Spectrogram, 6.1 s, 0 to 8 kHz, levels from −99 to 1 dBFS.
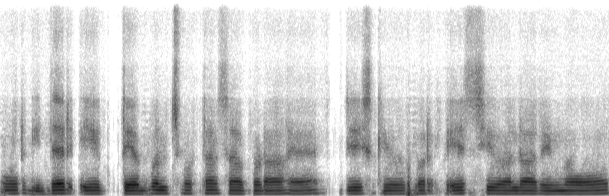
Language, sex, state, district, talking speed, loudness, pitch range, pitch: Hindi, male, Rajasthan, Bikaner, 135 wpm, -19 LUFS, 120-125 Hz, 120 Hz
